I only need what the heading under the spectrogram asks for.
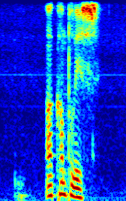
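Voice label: "accomplish", Korean, male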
